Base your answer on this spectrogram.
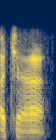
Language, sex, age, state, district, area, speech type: Marathi, male, 18-30, Maharashtra, Sangli, urban, conversation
